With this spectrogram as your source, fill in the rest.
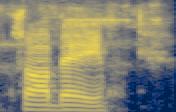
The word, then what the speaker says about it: Sabe: Sabway. Pronounce. Yeah. Okay. Sabe. Sabe or whatever. He broke it down. That's how it's pronounced. Sabe, to be one of the seven grandfather teachings with his representing honesty.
